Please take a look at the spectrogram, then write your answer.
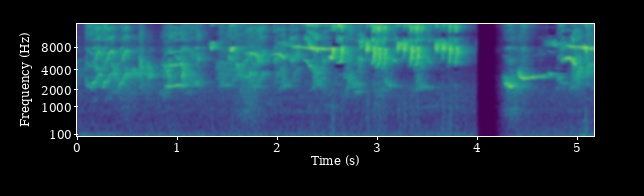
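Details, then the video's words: Orange-headed thrush singing a dense, fast warbling stream of high whistles, trills and mimicked-sounding notes, with a sudden silent break near the fourth second before the song resumes. "BURUNG ANIS TELER"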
